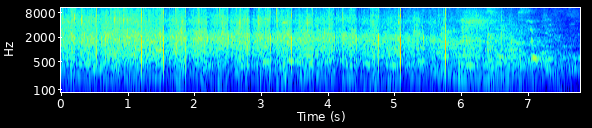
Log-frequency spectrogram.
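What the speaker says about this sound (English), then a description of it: "Let's give them a round of applause" A school audience applauds the 7th grade team at an academic bowl. The clapping is steady and sustained, with regular sharp claps standing out, and it fades away near the end.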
